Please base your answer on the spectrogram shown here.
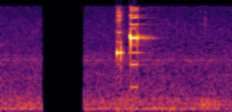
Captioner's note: laptop beeps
